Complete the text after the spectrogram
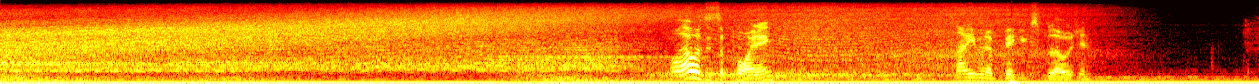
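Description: A loud, rushing whoosh of magic swells and then dies away.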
